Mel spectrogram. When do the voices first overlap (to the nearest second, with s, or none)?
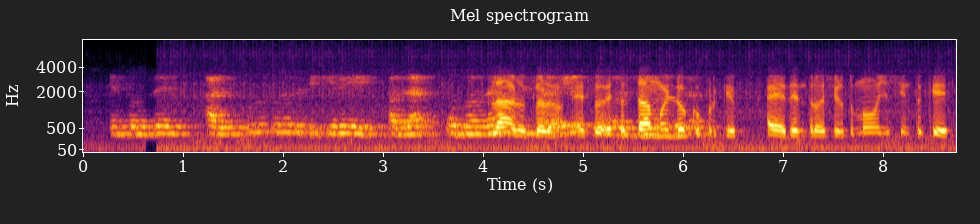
4 s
